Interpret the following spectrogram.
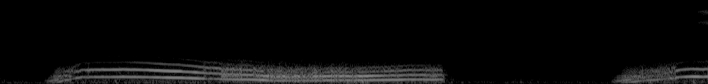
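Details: Pet cat utters a sustained, moaning yowl of about four seconds that rises, dips and wavers, then falls quiet before a second yowl starts, swelling upward.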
